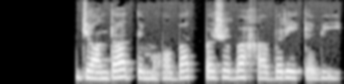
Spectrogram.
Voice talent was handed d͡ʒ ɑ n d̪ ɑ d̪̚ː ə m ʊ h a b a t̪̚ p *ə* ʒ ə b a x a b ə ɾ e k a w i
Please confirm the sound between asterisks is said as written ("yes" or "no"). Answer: yes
